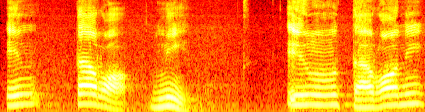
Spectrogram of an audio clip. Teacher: ان ترانی، ان میں نون ساکن ہے اور اس کے بعد تا حرف اخفا ہے تو نون ساکن کو یہاں پر اخفا کے ساتھ پڑھا جائے گا، یعنی ناک میں آواز لے جا کر گنگنانا۔ ان ترانی، ترا میں را پر زبر ہے، را کو پر کر کے پڑھا جائے گا۔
